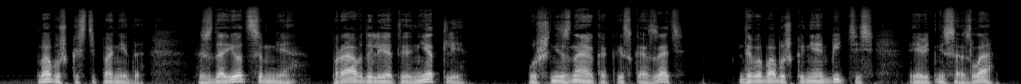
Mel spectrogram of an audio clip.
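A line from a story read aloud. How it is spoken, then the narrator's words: Very quiet, nervous laugh. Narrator (Russian): Александра Ивановна тихонько засмеялась, дрогнула тонкими плечами от вдруг пробежавшего по спине холодка и говорила очень тихо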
